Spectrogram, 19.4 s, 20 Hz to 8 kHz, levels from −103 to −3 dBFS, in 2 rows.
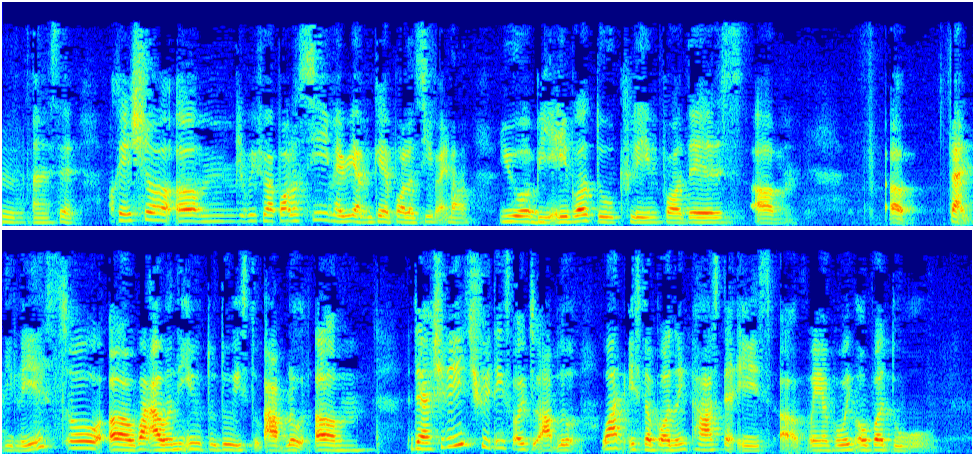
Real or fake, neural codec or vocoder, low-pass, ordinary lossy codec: fake; codec, 16 kHz, 0.8 kbps, ZipCodec; 7.2 kHz; MP3, 32 kbps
